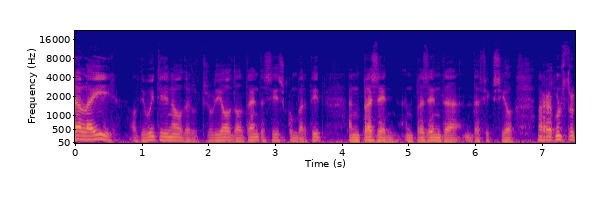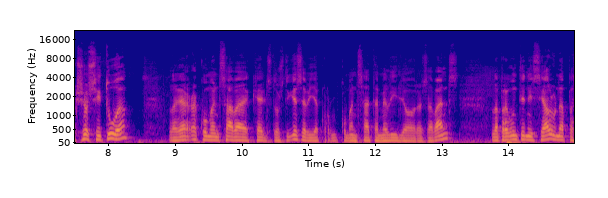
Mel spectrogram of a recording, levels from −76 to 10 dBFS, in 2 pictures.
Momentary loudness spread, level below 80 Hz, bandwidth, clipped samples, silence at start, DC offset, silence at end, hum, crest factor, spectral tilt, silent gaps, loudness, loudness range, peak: 11 LU; -40 dBFS; 13.5 kHz; under 0.1%; 0 s; under 0.1%; 0 s; none; 16 dB; -7 dB/octave; none; -23 LUFS; 3 LU; -6 dBFS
